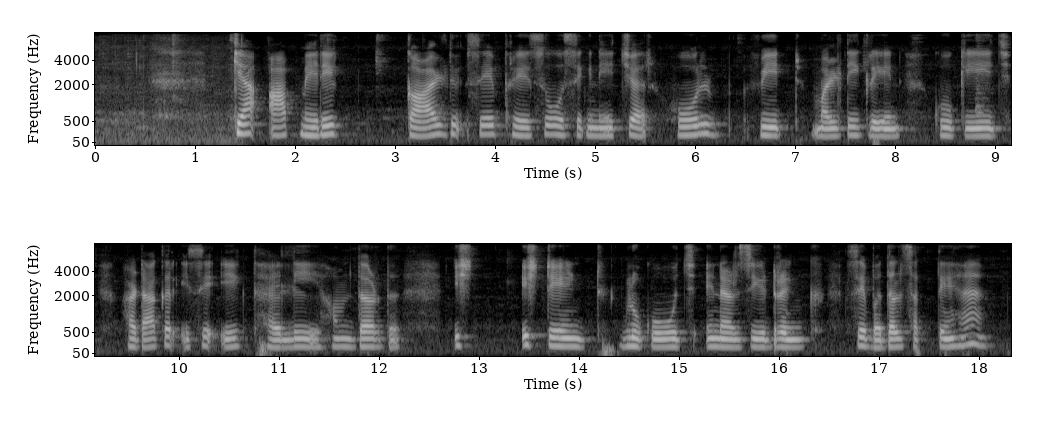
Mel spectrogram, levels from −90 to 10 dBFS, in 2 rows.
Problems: background sounds at intervals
